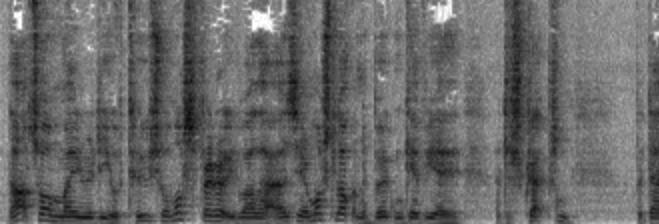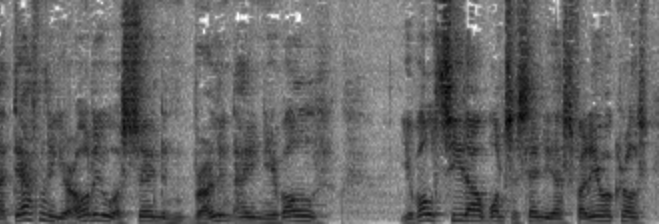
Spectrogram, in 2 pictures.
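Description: A man's voice: a little high, lively intonation, fast talker, darkish tone. A man operating an amateur radio, chatting casually with another operator over a two-way link.

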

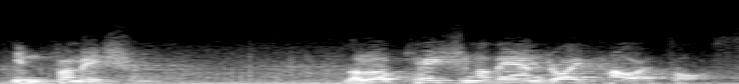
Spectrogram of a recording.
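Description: A man's voice: fairly high pitch, lively intonation, normal speed, close to an everyday voice. A man playing a scheming, taunting outlaw villain in a 1950s television space opera, with theatrical delivery. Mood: menacing, taunting. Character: scheming male outlaw villain, menacing and smooth-tongued. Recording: muffled, noisy, echoey 1950s TV soundtrack.

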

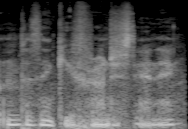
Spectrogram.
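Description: A man performing an intimate boyfriend ASMR roleplay, murmuring softly and tenderly, breathy and often dropping to a whisper. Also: mid-range voice, little pitch movement. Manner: soft, tender, murmuring with long pauses.

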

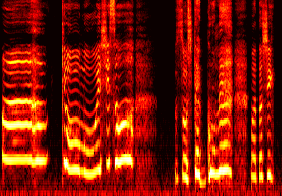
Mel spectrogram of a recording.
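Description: A woman's voice: extremely high pitch, very animated, takes it slowly, pushed and bright, no room sound, studio quality, exaggerated voice. An actress playing a tired young office worker who keeps apologizing and narrates her own thoughts. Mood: apologetic. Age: young adult. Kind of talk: studio audio drama. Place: dry studio.

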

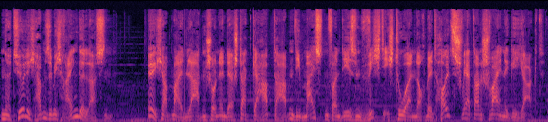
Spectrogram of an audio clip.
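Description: A man's voice: lowish voice, sing-song, fairly quick, fairly bright tone. A man playing a shrewd, grumbling, self-important town merchant in a fantasy video game. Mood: indignant grumbling. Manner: haggling, disdainful, self-important. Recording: music behind the voice.

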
